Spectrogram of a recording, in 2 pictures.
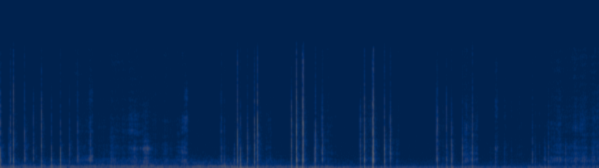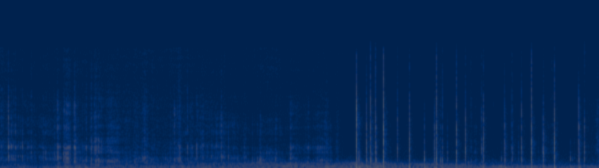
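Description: Long nails scratch and tap the back of a flat kraft-cardboard product package in quick strokes. The result is a dry, bright scratching with many sharp clicking taps, denser at the start and end, over a faint low hum.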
